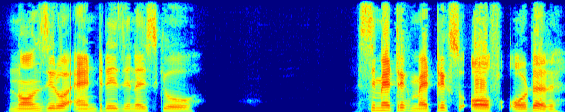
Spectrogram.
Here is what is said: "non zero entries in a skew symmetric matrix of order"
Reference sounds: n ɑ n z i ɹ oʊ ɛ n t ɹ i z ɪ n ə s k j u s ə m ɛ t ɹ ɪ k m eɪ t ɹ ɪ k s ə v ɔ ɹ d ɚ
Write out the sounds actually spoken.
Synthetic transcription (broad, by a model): n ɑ n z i ɹ oʊ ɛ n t ɹ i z ɪ n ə s k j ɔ s ə m ɛ t ɹ ɪ k m eɪ t ɹ ɪ k s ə f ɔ ɹ d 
